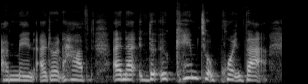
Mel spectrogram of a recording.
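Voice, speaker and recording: Somewhat breathy, fairly high-pitched female voice with ordinary pitch variation. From Ethiopian family background. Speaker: youth mentor. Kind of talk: casual interview. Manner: halting, many fillers.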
